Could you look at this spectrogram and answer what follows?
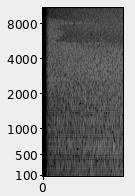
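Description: Rushing water at the base of Triple Falls, Little Egypt, roars as a steady, dense wash of noise, close and constant with no voices.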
